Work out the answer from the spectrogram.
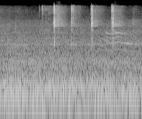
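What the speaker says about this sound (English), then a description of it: "You have a really high-pitched meow" A black cat gives a few short, high-pitched meows in a quick irregular series, close by and fairly quiet over low room background.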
